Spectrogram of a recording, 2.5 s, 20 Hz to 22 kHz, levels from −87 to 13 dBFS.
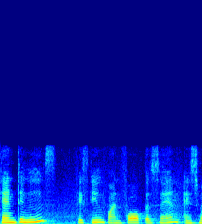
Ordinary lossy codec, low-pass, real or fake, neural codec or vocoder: none; none; fake; codec, 16 kHz, 0.5 kbps, X-Codec, HuBERT features, trained on balanced general audio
